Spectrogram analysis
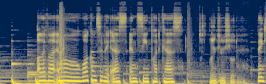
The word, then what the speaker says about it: Enwonwu: Enwonwu. Enwonwu. Yes, Enwonwu. That's how I pronounce his surname.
